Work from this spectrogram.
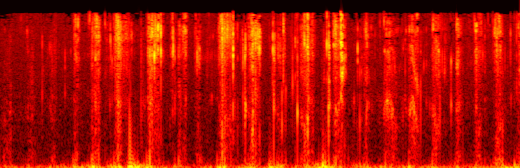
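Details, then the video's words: Korean melon eaten by a pet rabbit named Huchu. Loud, close, scraping crunches come in uneven clusters, with brief pauses between mouthfuls. "토끼 후추의 참외 먹방 ASMR / Rabbit eating sound with Korean Melon"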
